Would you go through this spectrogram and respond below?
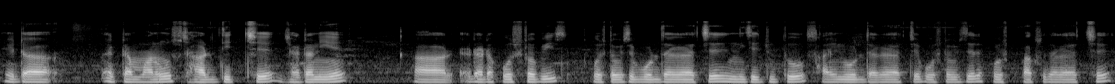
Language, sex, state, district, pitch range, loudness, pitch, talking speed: Bengali, male, West Bengal, Kolkata, 115-130 Hz, -20 LUFS, 115 Hz, 165 wpm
